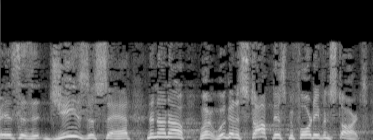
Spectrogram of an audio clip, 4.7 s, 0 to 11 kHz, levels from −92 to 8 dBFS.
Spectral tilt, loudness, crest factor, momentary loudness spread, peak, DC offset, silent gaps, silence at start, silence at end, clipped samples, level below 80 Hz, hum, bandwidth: -4.5 dB/octave; -15 LUFS; 12 dB; 5 LU; -2 dBFS; under 0.1%; none; 0 s; 0.05 s; under 0.1%; -60 dBFS; none; 8 kHz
